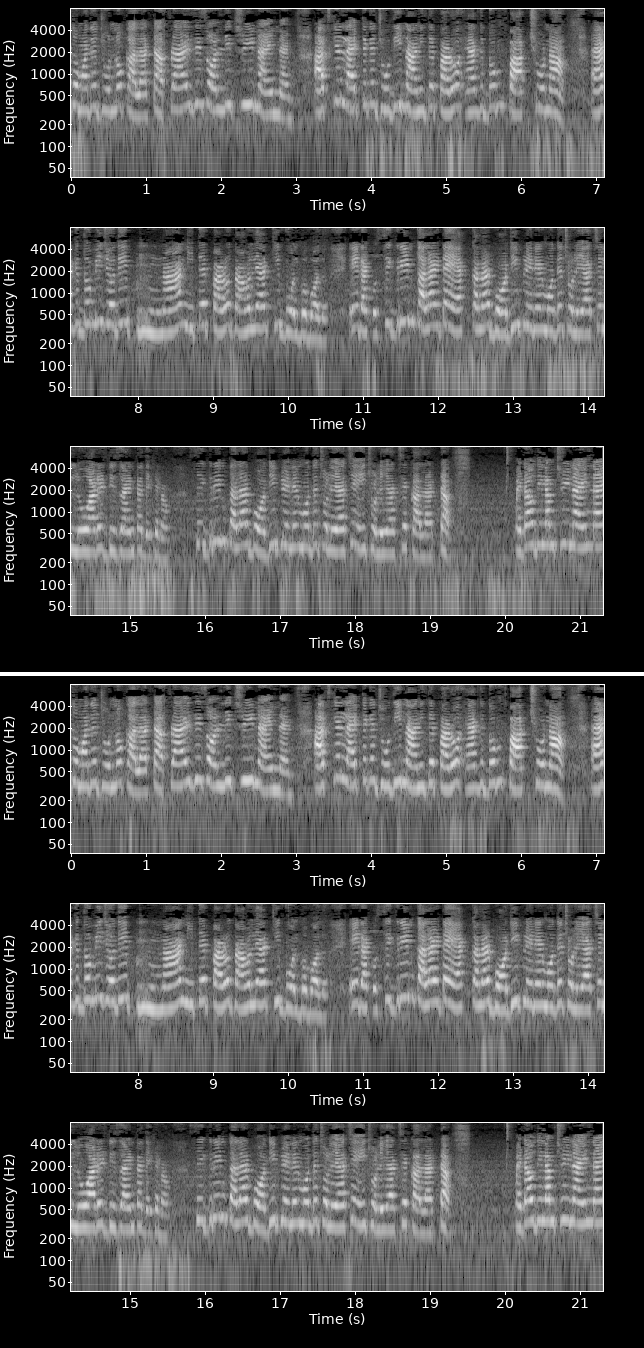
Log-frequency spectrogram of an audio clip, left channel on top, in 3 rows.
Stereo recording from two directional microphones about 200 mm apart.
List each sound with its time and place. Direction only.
0.0 s a woman's voice: 15° left (ahead or behind)
10.8 s a woman's voice: 15° left (ahead or behind)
